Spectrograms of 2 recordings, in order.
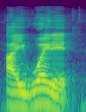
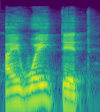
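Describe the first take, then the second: First: The American way, "I waited" with the T tapped into a quick R; alternative pronunciation. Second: "waited" with a crisp, clear T, wei-ted; standard pronunciation. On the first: Teacher showing what some people say, "waited" with a flapped T. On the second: Teacher modelling "waited" with a clear T. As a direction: say "I waited" with a sharp T in the middle. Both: Shown as a demonstration. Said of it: "O unos dicen".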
